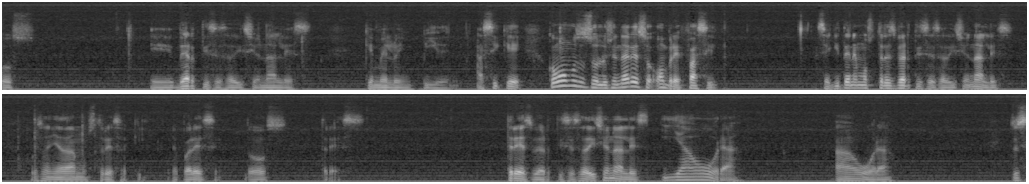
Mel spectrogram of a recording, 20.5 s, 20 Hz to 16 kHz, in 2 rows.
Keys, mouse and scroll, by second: 2.6 scroll down 2, 3.6 shift+middle click, 3.8-4.6 shift+scroll up 3, 4.6 middle click, 5.6 shift+middle click, 11.0 ctrl+r, 12.3 scroll up 2, 13.1 scroll up 2, 13.7 click, 14.6 click, 15.6-18.2 middle drag.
